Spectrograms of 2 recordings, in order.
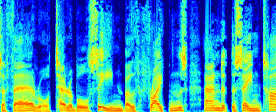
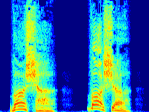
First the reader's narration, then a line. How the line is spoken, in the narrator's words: cried Arkady Ivanovich, sobbing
